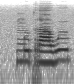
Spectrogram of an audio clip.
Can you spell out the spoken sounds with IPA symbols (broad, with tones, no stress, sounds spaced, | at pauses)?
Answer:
m ɯ˨ p r aː˨ w ɯ˦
